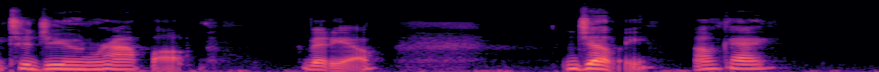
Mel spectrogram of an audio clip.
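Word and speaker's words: Djèlí: this video today because i realize i absolutely butchered it in my you know january to june wrap up video jelly okay jelly p jelly clark okay phenomenal book let me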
